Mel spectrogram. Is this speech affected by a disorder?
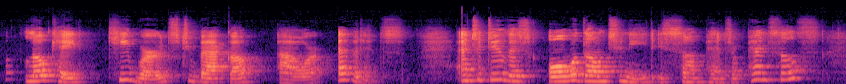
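No.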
